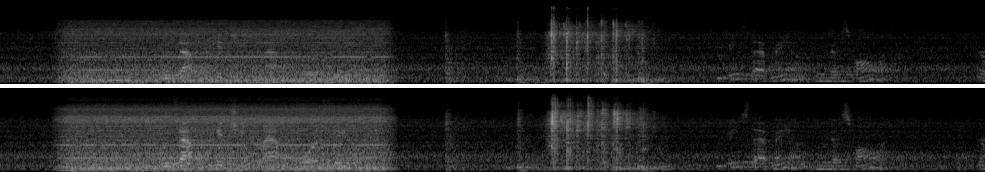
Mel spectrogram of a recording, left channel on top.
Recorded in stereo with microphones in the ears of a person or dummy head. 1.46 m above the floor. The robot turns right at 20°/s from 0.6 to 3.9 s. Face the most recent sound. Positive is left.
turn(degrees=20)  # may be behind; listen again after turning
